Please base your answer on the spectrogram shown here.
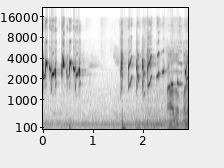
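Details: A tame bulbul gives a rapid burst of sweet slurred whistles, falls silent for a moment, then resumes with a quicker chirping run as a man begins speaking over a low background hum.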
